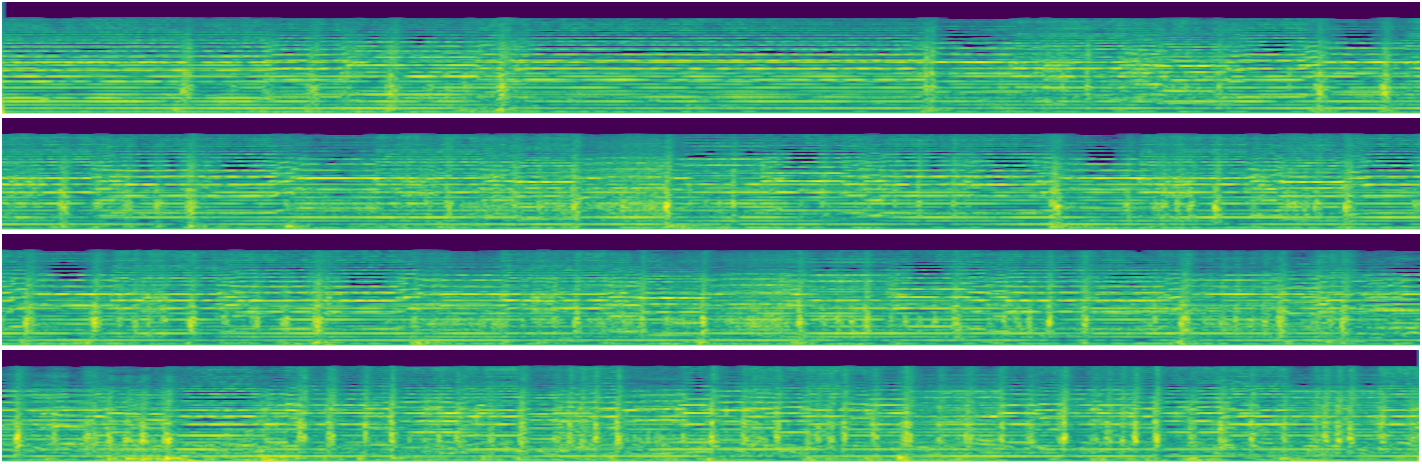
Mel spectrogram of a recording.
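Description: Pipe band tuning up: Great Highland bagpipes playing a tune together over their steady drones, with the band's drums, including a bass drum, beating along.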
